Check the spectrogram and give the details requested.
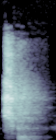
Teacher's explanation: CH en realidad es una sola consonante. Es una consonante africada.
